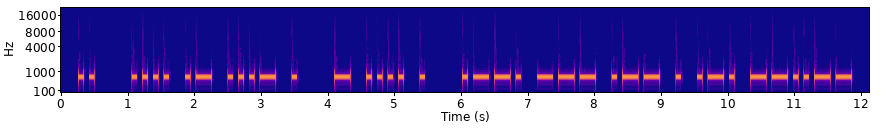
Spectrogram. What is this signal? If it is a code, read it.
Morse code, heard as a keyed tone, about 15 wpm, 700 Hz. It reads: I HAVE THE POWER,
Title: Sentences from Top 1000 Words - Review Part 2 - 15wpm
